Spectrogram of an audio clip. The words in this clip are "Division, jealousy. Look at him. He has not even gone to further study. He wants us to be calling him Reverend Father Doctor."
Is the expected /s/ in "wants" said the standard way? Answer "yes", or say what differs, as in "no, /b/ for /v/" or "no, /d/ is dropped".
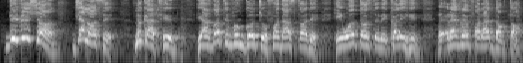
no, /s/ is dropped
